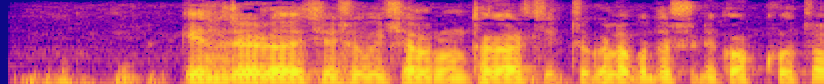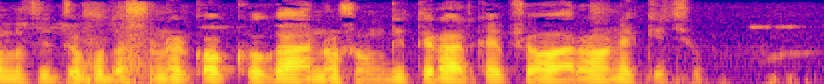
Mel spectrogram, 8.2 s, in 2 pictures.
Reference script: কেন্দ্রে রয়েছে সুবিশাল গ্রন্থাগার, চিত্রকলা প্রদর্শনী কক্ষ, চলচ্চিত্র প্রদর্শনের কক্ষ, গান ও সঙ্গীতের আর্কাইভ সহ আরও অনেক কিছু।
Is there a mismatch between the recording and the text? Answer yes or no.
no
